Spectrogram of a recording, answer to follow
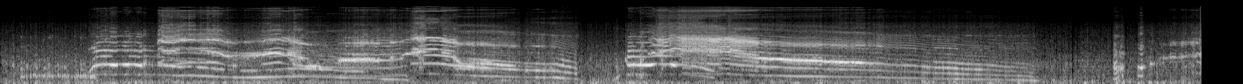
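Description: A cat yowling in a territorial stand-off with an intruding cat: two long drawn-out yowls, the first wavering up and down in pitch, the second sliding slowly downward.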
